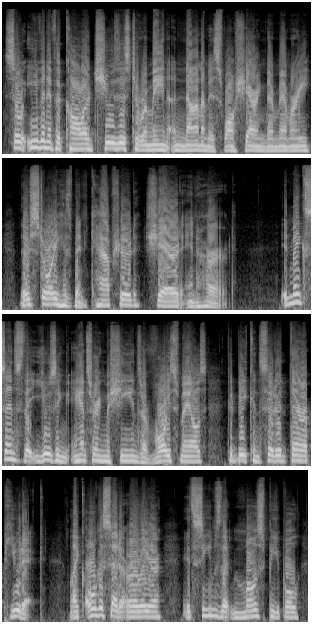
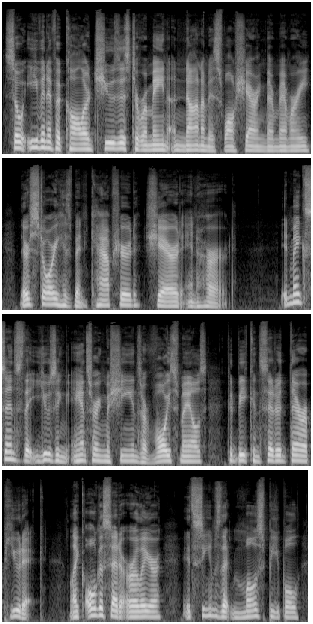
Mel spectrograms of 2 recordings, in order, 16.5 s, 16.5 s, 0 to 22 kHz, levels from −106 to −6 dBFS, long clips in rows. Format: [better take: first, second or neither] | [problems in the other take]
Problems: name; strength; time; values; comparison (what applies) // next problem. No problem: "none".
second | distortion; heavy; 8 dB below the speech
